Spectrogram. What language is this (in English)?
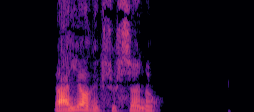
Kabyle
